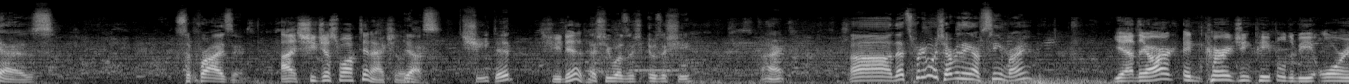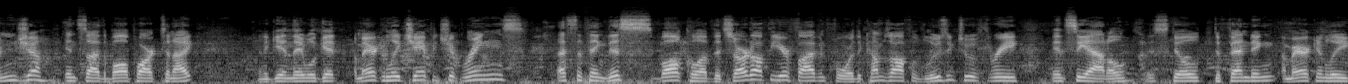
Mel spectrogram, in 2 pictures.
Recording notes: live from Lucky's for the Astros home opener!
